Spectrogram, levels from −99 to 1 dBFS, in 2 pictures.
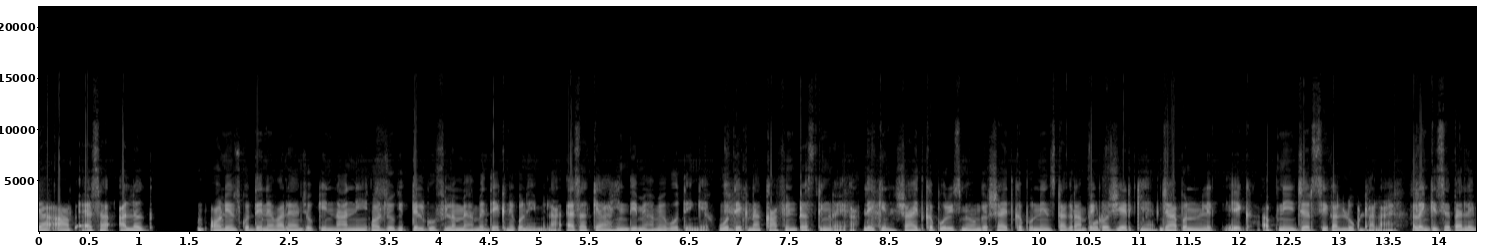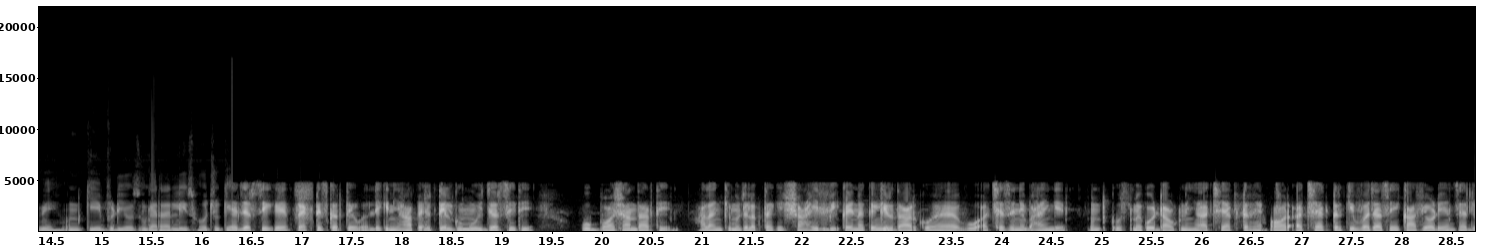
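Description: From 16.3 s nothing passes above 4.6 kHz, and level and background noise shift with it, likely an input switched to a poorer device rather than a filter.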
